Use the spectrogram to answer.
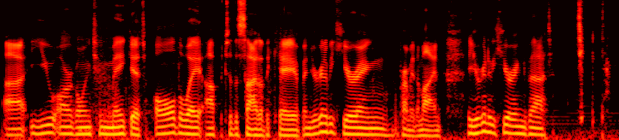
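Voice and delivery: usual speaking voice

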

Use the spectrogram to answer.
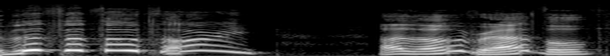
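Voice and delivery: very high, loud goofy Neanderthal voice; Paul. Retold or imitated. Friend mocking his big wrestler buddy, weird high Neanderthal voice. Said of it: "So we give him that voice".

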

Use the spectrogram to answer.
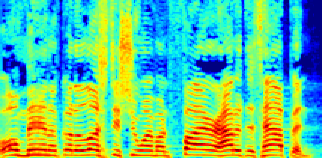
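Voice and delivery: high, loud mock panic; panicked realization. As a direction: cry out like you just found the fire. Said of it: "wake up one day and go".

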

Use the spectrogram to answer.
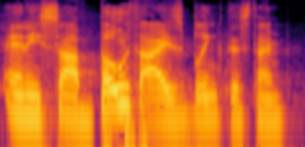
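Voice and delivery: usual speaking voice

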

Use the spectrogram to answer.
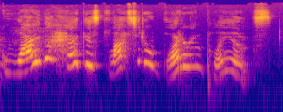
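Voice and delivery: high-pitched bewildered outcry; baffled, squeaky exasperation; incredulous. Retold or imitated. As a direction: demand an explanation, voice way up. Acted baffled reaction to the scene.

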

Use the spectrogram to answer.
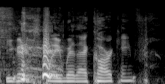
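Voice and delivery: fast and loud, laughing; teasing the writers through laughter; laughing mock question. Real, not acted. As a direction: rattle it off while laughing. Mocking the story's editing.

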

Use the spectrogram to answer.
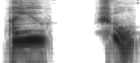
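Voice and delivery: very high bubbly voice; a cheerful girl babbling apologies; chirpy young woman. A narrator's reading. Niriri apologising to Velika, bubbly and high.

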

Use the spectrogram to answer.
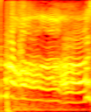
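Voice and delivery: high mock wail of a toddler; imitated struggling squeal. Father imitating daughter fighting her costume, frustrated mock squeal. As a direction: squeal comically, as if wrestling a costume. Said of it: "Seguía luchando ahí con el disfraz".

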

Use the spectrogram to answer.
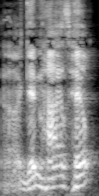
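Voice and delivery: halting mock-presidential voice with swooping pitch; Obama. President answering an interviewer's question, mock-statesmanlike delivery. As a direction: play a president answering in punchy, broken phrases. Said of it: "Mister Obama, what do you like doing more".

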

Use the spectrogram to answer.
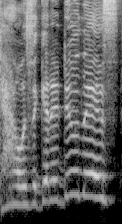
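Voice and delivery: disbelieving the pig can make it; amazed question. Retold or imitated. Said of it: "I'm like".

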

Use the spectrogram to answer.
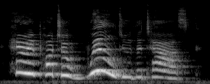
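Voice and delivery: urgent little servant squeaking; an anxious house elf waking his master; squeaky house elf. A narrator's reading. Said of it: "squeaked the elf".

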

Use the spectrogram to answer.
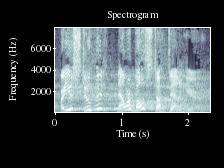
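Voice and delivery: high-pitched, loud scolding; acted incredulous outburst; exasperated disbelief. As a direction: berate your friend for a foolish move. Man berates friend who jumped in.

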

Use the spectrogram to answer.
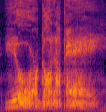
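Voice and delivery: low, slow menacing warning; mock menacing. Pastor mock-warns congregation who crosses his peeves, low and slow. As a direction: threaten them softly and slowly.

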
